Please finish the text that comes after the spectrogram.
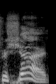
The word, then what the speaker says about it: Richard: It's not Richard, it's Richard.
